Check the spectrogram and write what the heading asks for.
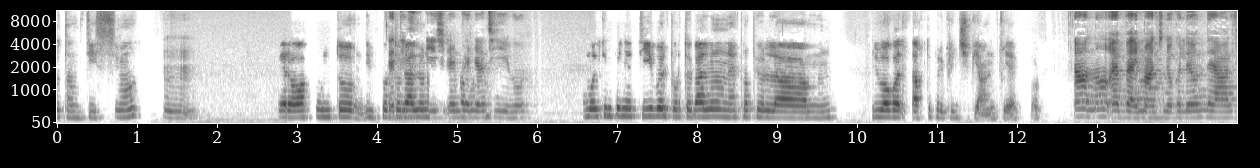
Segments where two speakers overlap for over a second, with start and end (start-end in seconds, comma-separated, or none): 4.1-5.4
